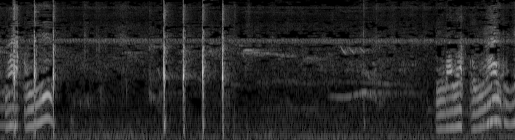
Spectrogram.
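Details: Pet Indian ringneck parakeet chattering at its mirror reflection, with short speech-like harmonic phrases at the start and end and a run of four crisp clicks in the quiet middle.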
